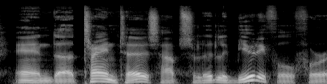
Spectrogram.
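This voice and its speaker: A man with an Italian accent at a fairly slow pace, his pitch swinging very widely, on a very clean recording with a silent background. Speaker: wine podcast host. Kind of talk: scripted narration.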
